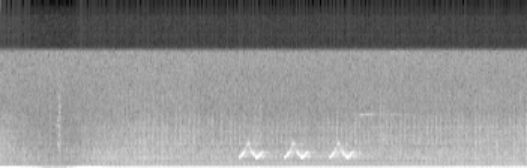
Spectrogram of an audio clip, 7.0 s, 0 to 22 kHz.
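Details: Subaru Impreza WRX EJ205 at idle: low steady idle with faint repeating knock and a few chirps; engine knock, cause not pinned down.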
